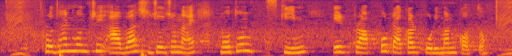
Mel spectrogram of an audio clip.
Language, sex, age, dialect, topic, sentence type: Bengali, female, 36-40, Standard Colloquial, banking, question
